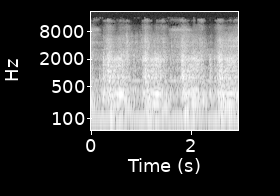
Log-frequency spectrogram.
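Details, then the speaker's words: Hotpoint Aqualtis washing machine drum turns with a low hum and a rough rumble that swells each revolution; the drum bearing is shot, and because it is a sealed drum unit the bearing can't be changed, so a new drum is needed. "anyway the bearing shot on it and here's the new drum"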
